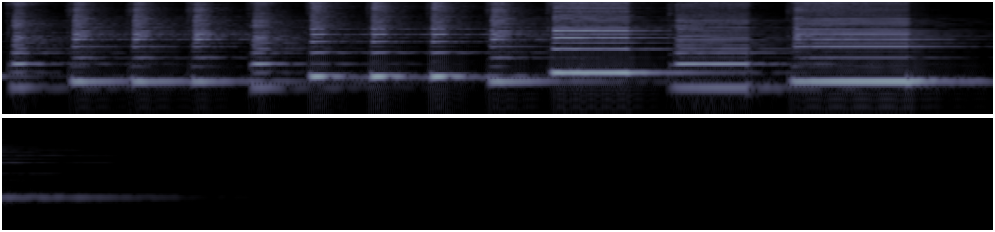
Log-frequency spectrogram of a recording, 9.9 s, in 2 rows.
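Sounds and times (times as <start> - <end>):
oboe in a clarinet-oboe duet: 0.0 - 5.6
clarinet in a clarinet-oboe duet: 0.0 - 5.7.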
